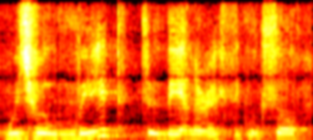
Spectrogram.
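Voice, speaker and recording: A woman in her forties from Russia with a Russian accent, speaking in a documentary interview in a measured way with pauses and restarts. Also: on the high side, darkish tone. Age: 40s.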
